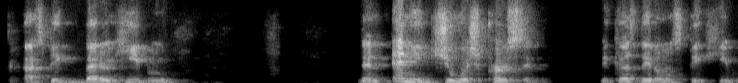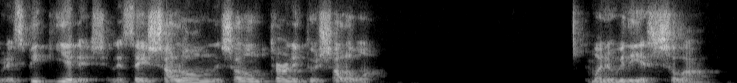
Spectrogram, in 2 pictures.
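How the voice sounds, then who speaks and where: A somewhat breathy, medium-pitched male voice at a fairly quick pace, with ordinary pitch variation and long, frequent pauses. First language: not English. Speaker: religious teacher. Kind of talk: religious class lecture. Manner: repetitive, stammering restarts.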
